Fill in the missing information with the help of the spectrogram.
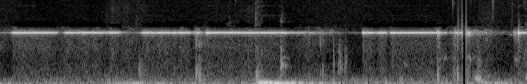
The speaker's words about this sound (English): No, it's a sewage pump.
